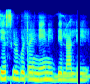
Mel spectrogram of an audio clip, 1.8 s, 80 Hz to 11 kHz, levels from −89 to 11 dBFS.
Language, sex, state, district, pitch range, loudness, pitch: Kannada, female, Karnataka, Bellary, 205-225 Hz, -28 LUFS, 215 Hz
